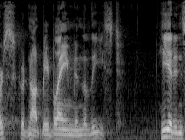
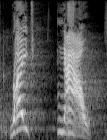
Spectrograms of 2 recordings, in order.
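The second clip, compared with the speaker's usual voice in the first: snapped, very high-pitched and very loud; 13 semitones higher, 9 dB louder than usual. Narrator reads a woman's reply to the dog walker: snapping. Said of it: "snapped the woman".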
